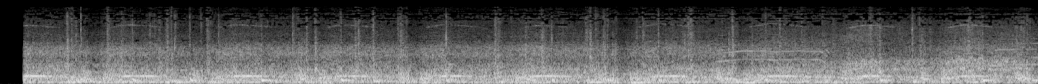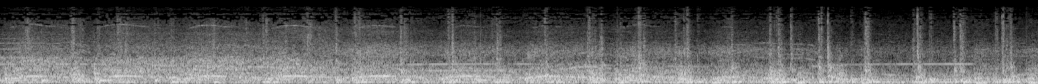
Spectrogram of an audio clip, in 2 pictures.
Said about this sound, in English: And, you know, they can ban the horns and they can take away their gas, but the Canadian truckers, they always find a way to get their point across. They'll rev their engines and they'll smash together and clank together their empty gas cans.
